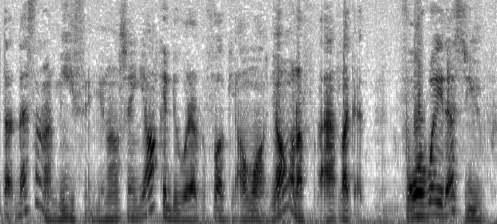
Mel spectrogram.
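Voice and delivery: ordinary delivery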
